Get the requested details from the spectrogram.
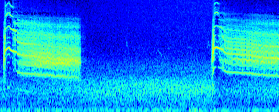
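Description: A red-tailed hawk riding a thermal, a column of warm rising air, gives two loud, hoarse, drawn-out screams that slur downward, each lasting over a second, with a few seconds of quiet between them and no voices.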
